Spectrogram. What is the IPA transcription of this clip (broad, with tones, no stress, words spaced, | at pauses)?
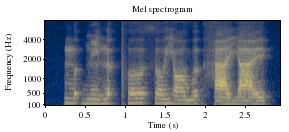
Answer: mʊ˦ʔbĩ˨ nʊ˦ʔpʰo˦ θo˦jɔ˨ wʊ˦ʔhä˨ ja˨ɪ̯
